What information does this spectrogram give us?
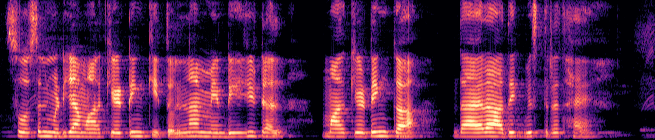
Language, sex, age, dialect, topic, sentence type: Hindi, female, 25-30, Marwari Dhudhari, banking, statement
